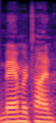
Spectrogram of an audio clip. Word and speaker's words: Mamertine: He's waiting in a real place, in a real prison that's called the Mamertine Prison. Excuse me, I said that wrong, the Mamertine Prison.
